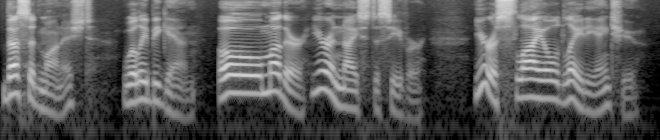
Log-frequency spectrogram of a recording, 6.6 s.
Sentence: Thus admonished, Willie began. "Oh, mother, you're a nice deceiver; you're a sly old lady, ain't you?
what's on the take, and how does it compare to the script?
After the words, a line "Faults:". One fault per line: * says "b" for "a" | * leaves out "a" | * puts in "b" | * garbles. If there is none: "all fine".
Thus admonished, Willie began. "Oh, mother, you're a nice deceiver; you're a sly old lady, ain't you?
Faults:
all fine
